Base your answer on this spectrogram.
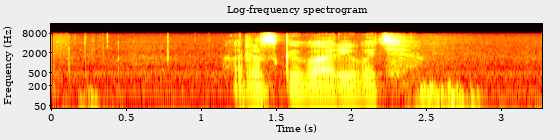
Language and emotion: Russian, neutral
